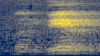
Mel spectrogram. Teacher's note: Tunzir. Remember the ra is light because there is a kasra before it.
